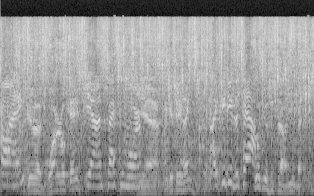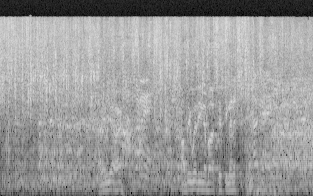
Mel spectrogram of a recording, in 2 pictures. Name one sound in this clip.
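An elderly man talks with a woman, close by.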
